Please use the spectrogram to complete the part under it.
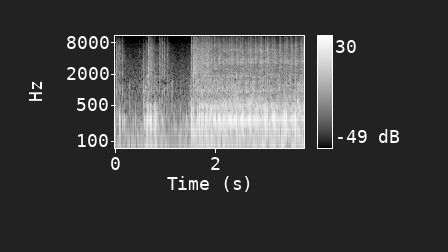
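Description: A Yamaha dirt bike engine clatters through a few weak attempts, then catches and runs loud and steady at close range, with no voices.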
